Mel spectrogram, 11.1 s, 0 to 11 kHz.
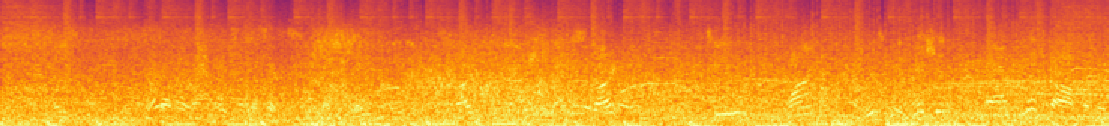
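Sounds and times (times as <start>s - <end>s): background music: 0.0s - 11.0s
rocket engines rumbling: 0.0s - 11.0s
commentator speaking: 1.3s - 11.0s.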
